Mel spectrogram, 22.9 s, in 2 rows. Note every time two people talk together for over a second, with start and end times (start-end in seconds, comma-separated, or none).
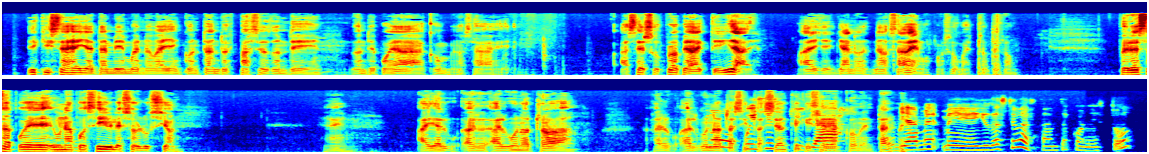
18.5-19.9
